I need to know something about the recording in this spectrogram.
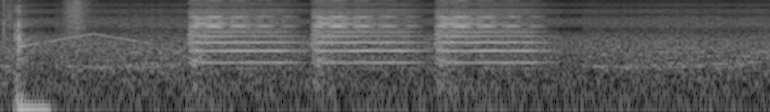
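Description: A boxing bell rings three times.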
